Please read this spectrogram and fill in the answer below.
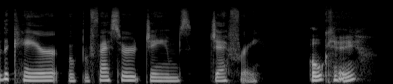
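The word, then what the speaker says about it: Jeffray: Jeffrey was uh and that's spelled g e FF r a y That's why I'm not saying Jeffrey oh jeffre yes he was a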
